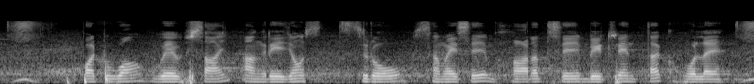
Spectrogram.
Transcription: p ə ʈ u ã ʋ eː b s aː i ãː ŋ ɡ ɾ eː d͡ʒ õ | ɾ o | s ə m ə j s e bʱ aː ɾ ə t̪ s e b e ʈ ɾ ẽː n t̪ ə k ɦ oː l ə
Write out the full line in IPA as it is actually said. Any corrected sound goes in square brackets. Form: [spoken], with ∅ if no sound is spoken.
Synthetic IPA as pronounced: p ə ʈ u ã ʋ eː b s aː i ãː ŋ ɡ ɾ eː d͡ʒ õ | ɾ o | s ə m ə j s e bʱ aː ɾ ə t̪ s e b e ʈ ɾ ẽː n t̪ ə k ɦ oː l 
